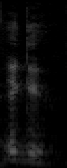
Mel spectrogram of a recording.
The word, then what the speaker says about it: aigu: It's an accent aigu. Is he pronouncing that correctly? – Aigu. – Yeah. Aigu? Yeah, aigu. It's close enough. – It's correct.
